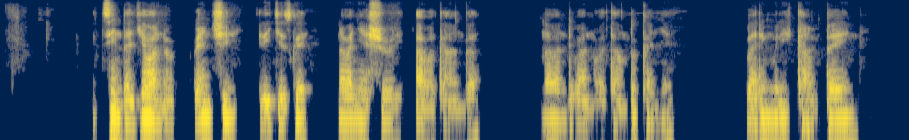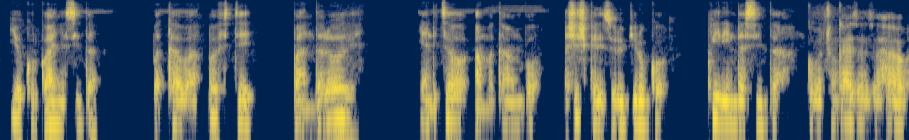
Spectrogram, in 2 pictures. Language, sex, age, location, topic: Kinyarwanda, male, 18-24, Huye, health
